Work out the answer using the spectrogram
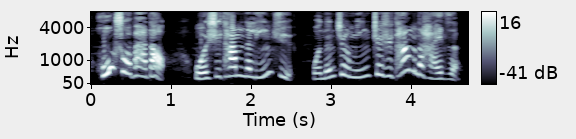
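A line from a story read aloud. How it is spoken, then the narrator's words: Furious yelling. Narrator (Chinese): 猴子先生气得哇哇大叫道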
